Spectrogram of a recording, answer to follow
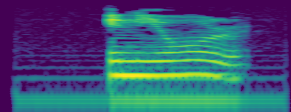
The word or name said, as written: inure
